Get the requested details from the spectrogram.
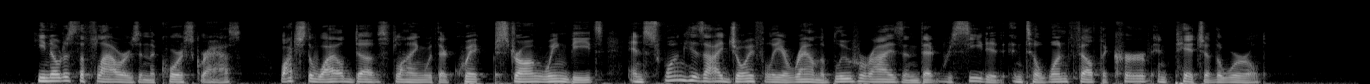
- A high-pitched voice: No, low, 120 Hz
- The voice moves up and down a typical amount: Yes, average, 3.7 semitones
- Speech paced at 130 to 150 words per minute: No, average, 175 wpm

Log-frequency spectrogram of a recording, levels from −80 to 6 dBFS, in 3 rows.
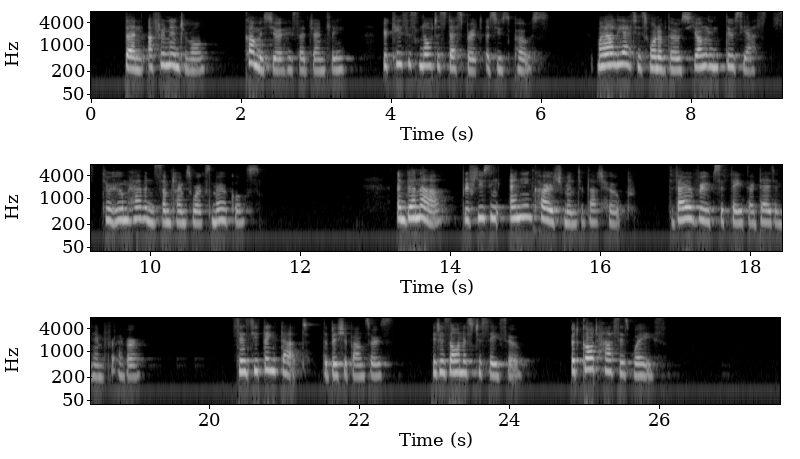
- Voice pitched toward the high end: Yes, high, 245 Hz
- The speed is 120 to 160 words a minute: Yes, average, 150 wpm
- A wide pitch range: No, average, 3.8 semitones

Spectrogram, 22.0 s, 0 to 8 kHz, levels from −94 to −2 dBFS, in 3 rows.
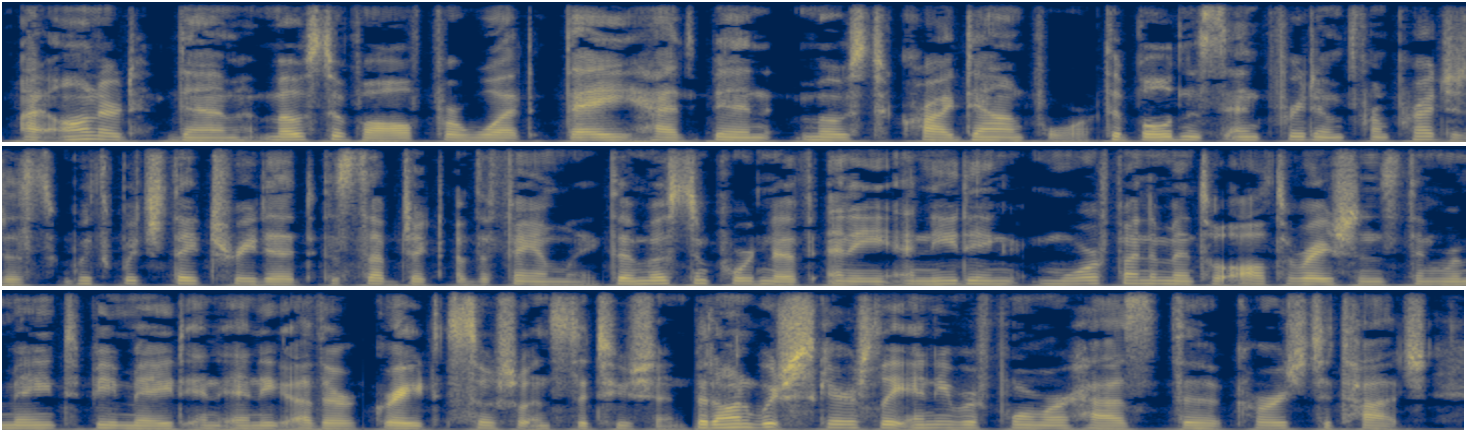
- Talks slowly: No, average, 170 wpm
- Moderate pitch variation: No, narrow, 2.1 semitones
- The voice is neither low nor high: Yes, medium, 155 Hz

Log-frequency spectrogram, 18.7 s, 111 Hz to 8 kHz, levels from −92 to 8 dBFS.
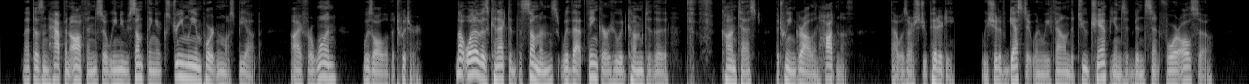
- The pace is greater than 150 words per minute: Yes, average, 200 wpm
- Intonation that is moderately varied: Yes, average, 4.3 semitones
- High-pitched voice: No, low, 115 Hz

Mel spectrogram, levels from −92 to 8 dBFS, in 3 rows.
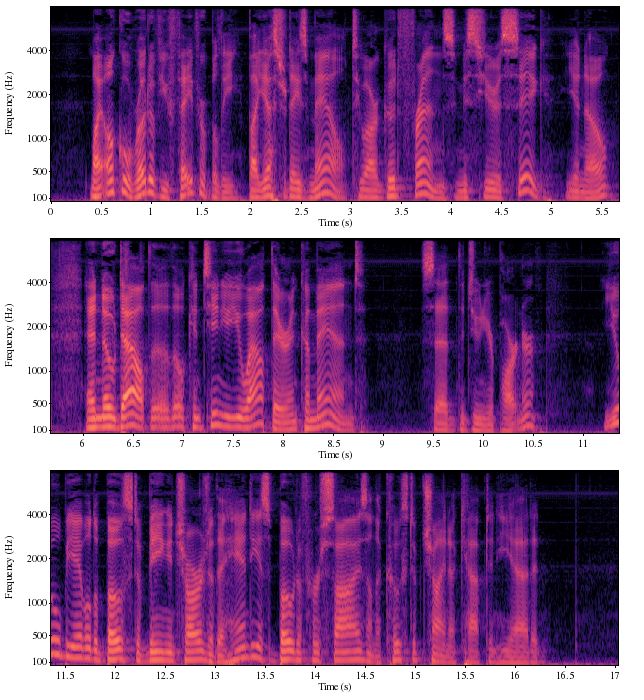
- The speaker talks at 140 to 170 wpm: No, average, 190 wpm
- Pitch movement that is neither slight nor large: No, wide, 5.8 semitones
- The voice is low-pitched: Yes, low, 125 Hz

